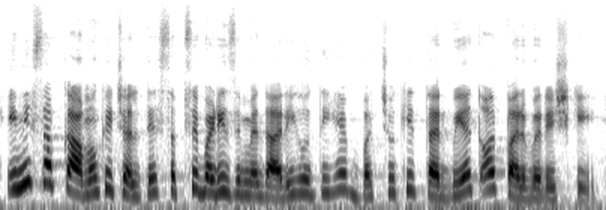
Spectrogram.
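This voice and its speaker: A woman's voice: a little high, big pitch swings, normal speed, a little mellow. A woman hosting a TV programme, introducing and interviewing a guest courteously with frequent affirming interjections. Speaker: TV show host.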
